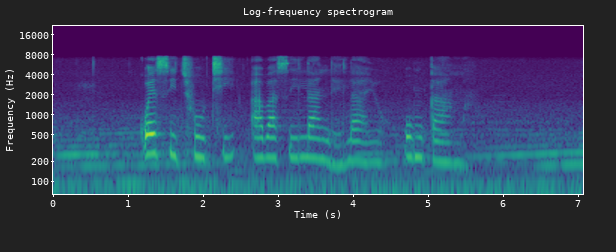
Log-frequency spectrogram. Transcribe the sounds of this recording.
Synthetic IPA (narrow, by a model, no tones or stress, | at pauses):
k̬wesitʰutʰi | aɓasilandʱɛlajɔ | um̩ɡ̥ʱaːma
